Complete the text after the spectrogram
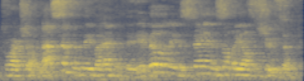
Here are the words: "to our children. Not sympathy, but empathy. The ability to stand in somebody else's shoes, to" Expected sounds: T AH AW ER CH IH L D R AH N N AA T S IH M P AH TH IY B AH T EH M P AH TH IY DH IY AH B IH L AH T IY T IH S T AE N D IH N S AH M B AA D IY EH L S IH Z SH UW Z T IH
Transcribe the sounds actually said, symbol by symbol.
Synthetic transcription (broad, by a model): T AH AW ER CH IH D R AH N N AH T S IH M P AH TH IY B AH T EH M P AH TH IY DH IY AH B IH L AH T IY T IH S T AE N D IH N S AH M B AA D IY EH L S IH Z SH UW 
